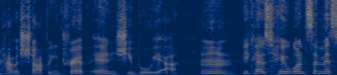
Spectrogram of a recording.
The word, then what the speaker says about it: Shibuya: live in the town shabuya shabuya roll call I'm there shabuya I would be the mayor sh it's literally the pronunciation that she has is sh buya Shibuya Shibuya shuya shuya roll call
